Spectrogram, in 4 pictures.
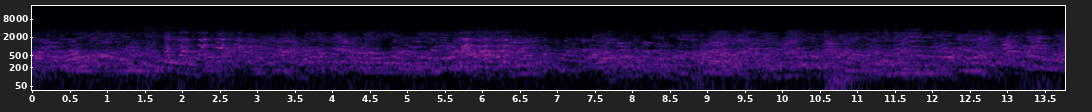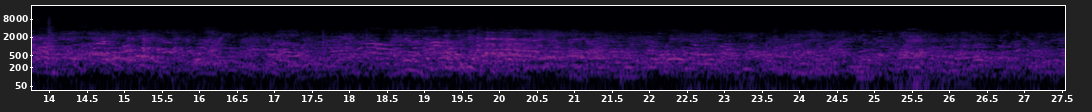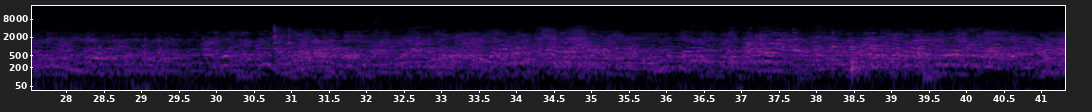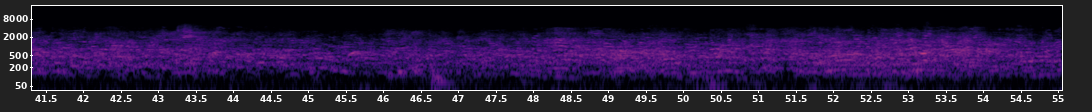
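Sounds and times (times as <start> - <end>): crowd chatter in a hall: 0.0 - 55.0.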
